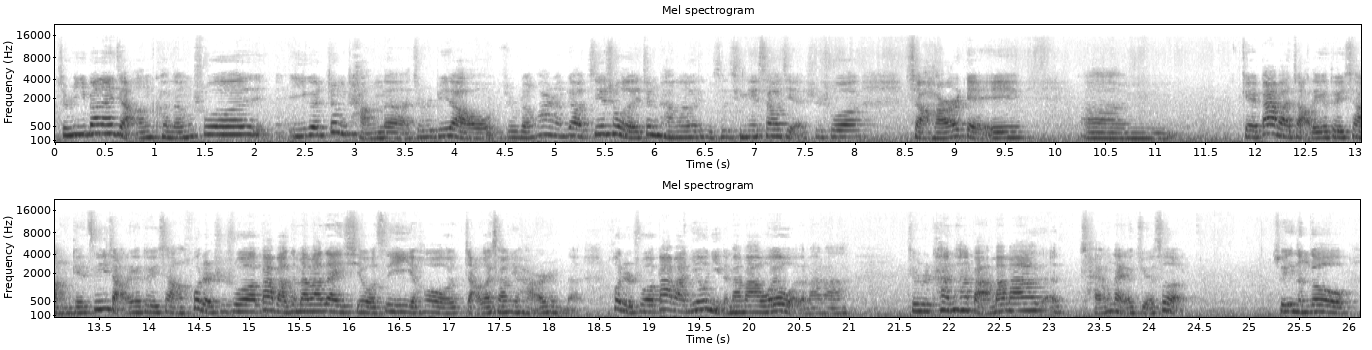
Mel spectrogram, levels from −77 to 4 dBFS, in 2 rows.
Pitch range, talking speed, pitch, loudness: 160-205 Hz, 285 characters per minute, 175 Hz, -23 LUFS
